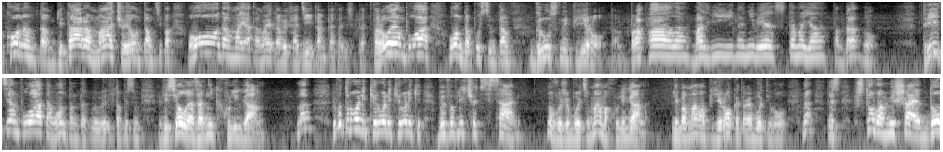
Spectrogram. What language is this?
Russian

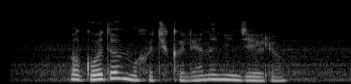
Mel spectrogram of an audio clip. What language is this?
Russian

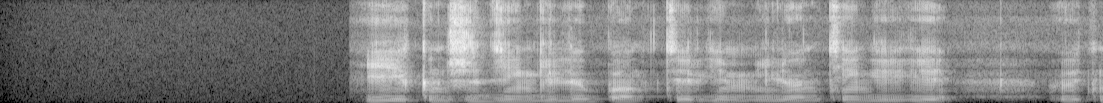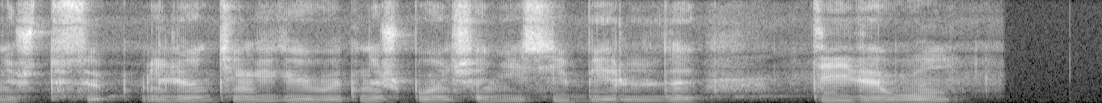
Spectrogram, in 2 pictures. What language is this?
Kazakh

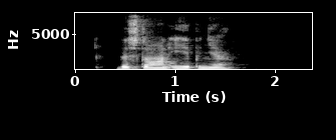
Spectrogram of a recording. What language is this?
Western Frisian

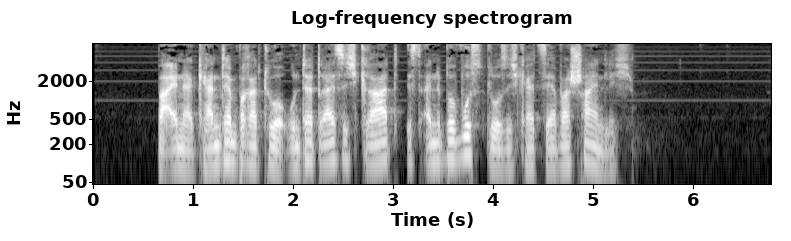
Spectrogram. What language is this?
German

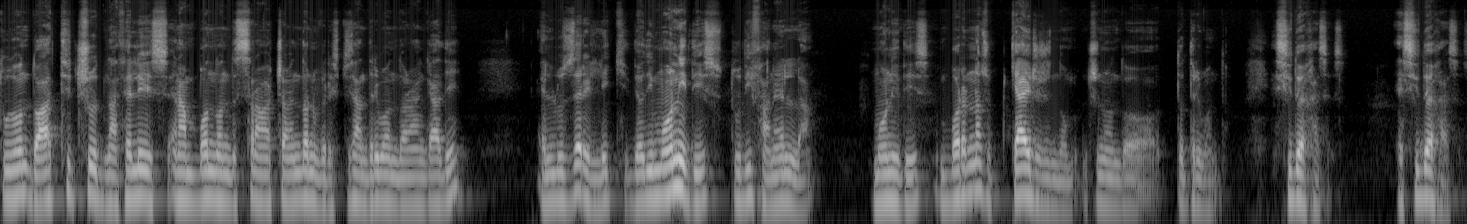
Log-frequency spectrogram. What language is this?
Greek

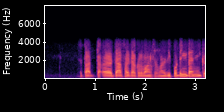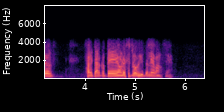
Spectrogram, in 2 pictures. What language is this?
Santali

